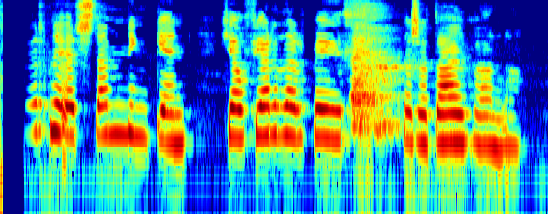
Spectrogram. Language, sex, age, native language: Icelandic, female, 12, Icelandic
